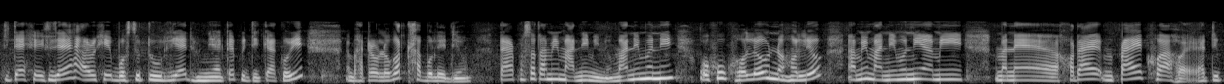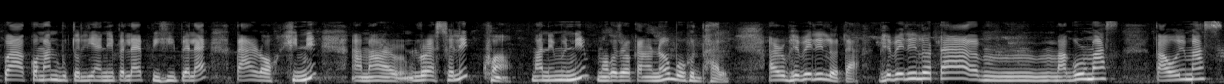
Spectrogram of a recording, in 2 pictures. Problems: constant background noise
